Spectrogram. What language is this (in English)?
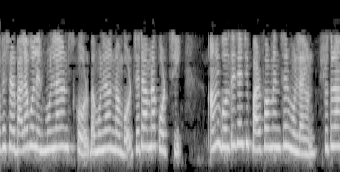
Bangla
